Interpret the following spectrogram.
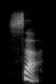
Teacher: The trick is all in your tongue. You just curl the very tip of your tongue back slightly, up towards the roof of your mouth, as you say it.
